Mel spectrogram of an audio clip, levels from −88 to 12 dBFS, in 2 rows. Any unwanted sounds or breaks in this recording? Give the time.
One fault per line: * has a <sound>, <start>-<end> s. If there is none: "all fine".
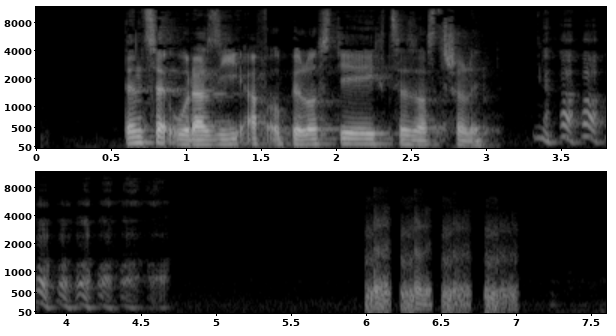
* has a laugh, 3.3-4.7 s
* has a laugh, 6.0-7.0 s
